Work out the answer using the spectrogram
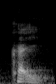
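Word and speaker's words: χ: by the letter k how can you pronounce this letter Kai then the last one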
